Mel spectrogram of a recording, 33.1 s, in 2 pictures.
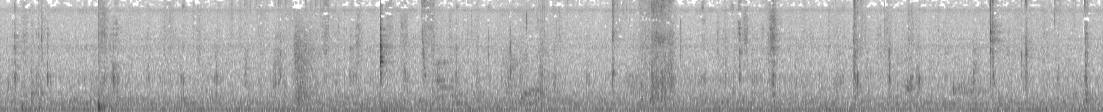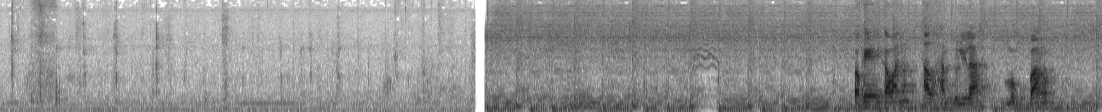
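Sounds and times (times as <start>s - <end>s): person chewing and lip smacking: 0.0s - 23.6s.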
